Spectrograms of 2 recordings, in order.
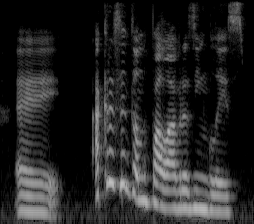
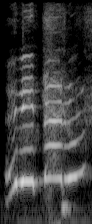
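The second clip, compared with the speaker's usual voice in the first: high, loud laughing mock Maltese voice; Maltese accent; 5 dB louder, much slower than usual. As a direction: shout it back like a Maltese local. Echoing the Maltese imitation. (imitando um maltês que repete alto, rindo)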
